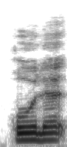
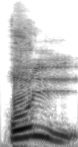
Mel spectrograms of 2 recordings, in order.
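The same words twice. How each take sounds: First: A vowel is added after the final l. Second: The final l has no vowel after it. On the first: The speaker calls it wrong. "जिस तरह बाज लोग पढ़ते हैं" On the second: The speaker calls it right. "बगैर हरकत के अदा करना है"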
